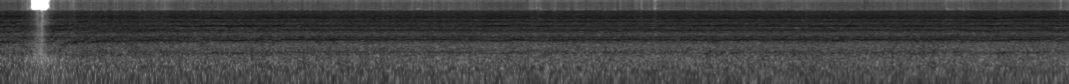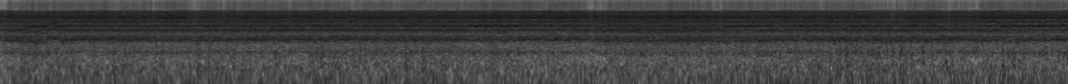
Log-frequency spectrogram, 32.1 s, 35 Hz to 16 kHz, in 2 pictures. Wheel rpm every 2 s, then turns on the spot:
150, 210, 230, 230, 230, 230, 230, 230, 220, 230, 230, 230, 220, 210, 220, 220.
none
